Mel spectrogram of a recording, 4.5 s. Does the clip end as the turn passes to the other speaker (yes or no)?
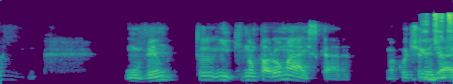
yes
